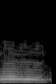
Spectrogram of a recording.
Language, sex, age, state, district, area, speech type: Tamil, male, 30-45, Tamil Nadu, Viluppuram, rural, conversation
